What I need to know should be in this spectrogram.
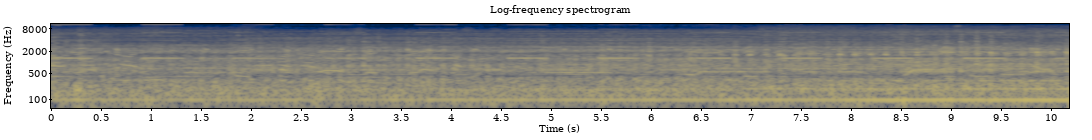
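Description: Bulldozer tracks clank and scrape over dirt.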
